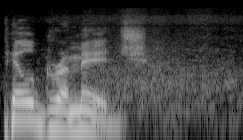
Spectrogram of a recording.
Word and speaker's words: pilgrimage: And the word pilgrim is peregrino, you say, and peregrinaje is pilgrimage. Es interesante porque acaba con age, pero se pronuncia como bridge. Pilgrimage, idge. Rob Grams did a pilgrimage this summer, right?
